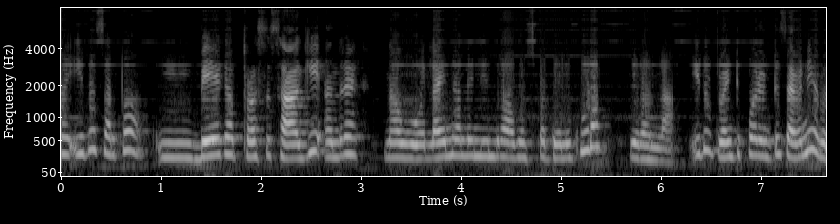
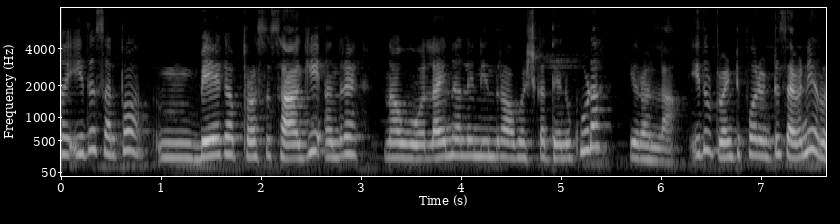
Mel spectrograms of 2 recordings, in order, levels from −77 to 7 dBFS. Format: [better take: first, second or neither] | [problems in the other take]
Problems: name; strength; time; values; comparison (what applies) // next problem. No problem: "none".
second | noise reduction (neural separator model SepFormer DNS4)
